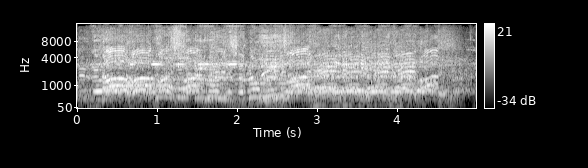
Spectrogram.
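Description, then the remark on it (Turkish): A large protest crowd in Kadıköy, Istanbul, gathered at the Altıyol bull statue, chants slogans while marching to the pier square, many voices rising and falling in loud, continuous, rhythmic shouted phrases with no pause across the five seconds. “Altı yolda boğa heykeli önünde toplanan vatandaşlar sloganlar eşliğinde iskele meydanına yürüdü.”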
